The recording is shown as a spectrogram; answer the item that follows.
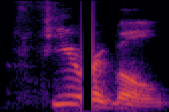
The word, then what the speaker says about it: Feuerriegel: inviting me just quickly somebody asked furygull is how i pronounce my last name um it's it's it's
